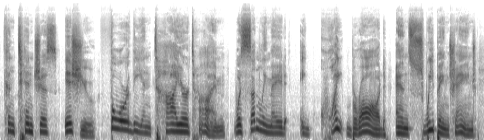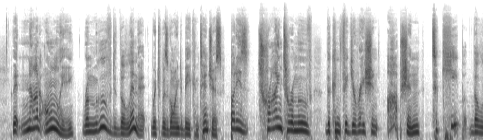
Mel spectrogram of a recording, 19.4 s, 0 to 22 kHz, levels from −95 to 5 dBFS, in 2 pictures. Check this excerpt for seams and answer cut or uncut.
uncut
